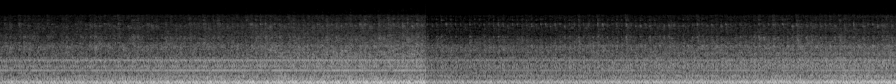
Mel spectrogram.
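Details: 389 diesel after switching to AMSOIL, run in neutral for about a minute following inspection: deep, even chug at a steady idle with no knocks, ticks or misses. Normal idle.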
